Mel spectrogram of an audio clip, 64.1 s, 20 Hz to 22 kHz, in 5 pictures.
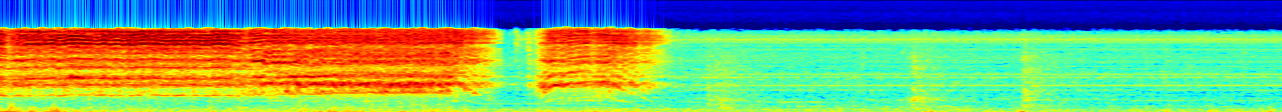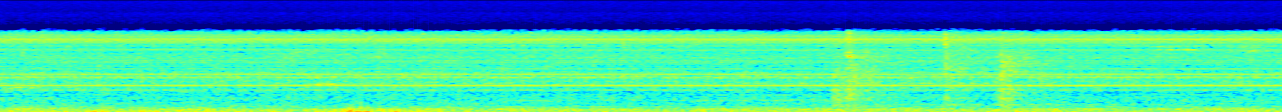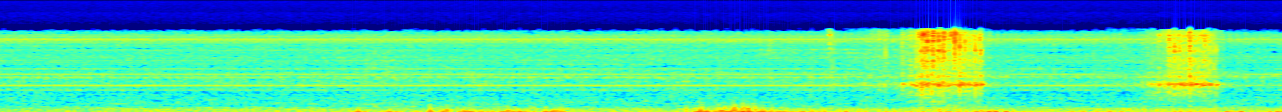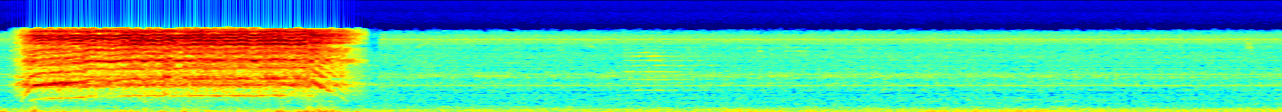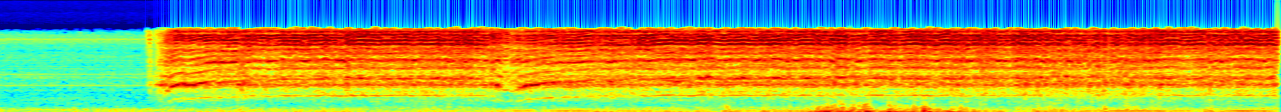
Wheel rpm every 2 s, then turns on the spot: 160, 160, 80, 20, 0, 0, 0, 0, 0, 0, 0, 0, 0, 0, 0, 0, 0, 20, 10, 100, 120, 0, 0, 0, 0, 0, 70, 160, 150, 160, 160, 160.
34-38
